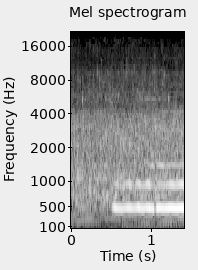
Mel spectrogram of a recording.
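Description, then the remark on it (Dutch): Water trickles and rushes steadily beside a boat in a continuous soft wash, joined about halfway through by a faint, steady low hum. No one speaks. “Vaart even mee al hier, op het water”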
